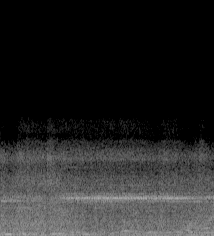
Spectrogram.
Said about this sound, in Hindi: दूसरी मेट्रो आई है अभी तो।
